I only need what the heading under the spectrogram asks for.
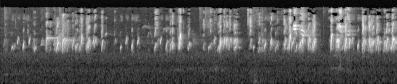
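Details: Stimulating bitbita twitter of European goldfinch: clusters of rapid high chirps and liquid trills come in short bursts with clear silent gaps, growing denser toward the end.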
